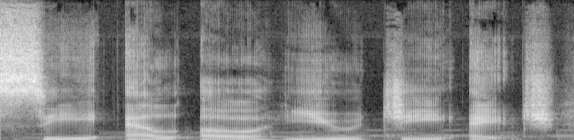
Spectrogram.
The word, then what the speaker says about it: Clough: You got multiple ways of saying it, but it is tough, but it's Clough, CLOUGH.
